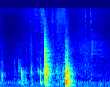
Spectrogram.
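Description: Paperback books being slid into place and knocked upright on a wooden shelf: light rubbing and knocks, the loudest a dull thud about a second and a half in.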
